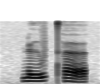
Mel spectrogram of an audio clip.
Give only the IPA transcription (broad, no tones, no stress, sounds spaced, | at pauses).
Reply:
ɳ ɨ v t̪ʰ œ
